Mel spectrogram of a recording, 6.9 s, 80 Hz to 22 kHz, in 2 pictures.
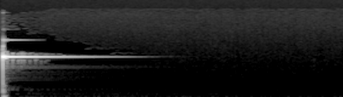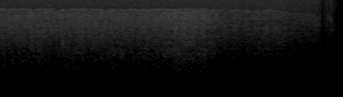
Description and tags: C S Rhodes Mark II D#6
Individual notes from my Rhodes. Each filename tells the note so that you can easily use the samples in your favorite sampler. Fender Rhodes Mark II 73 Stage Piano recorded directly from the harp into a Bellari tube preamp, captured with Zoom H4 and edited in Soundtrack.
